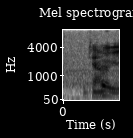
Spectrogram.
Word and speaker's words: Cherga: So this sausage or salami we actually bought while we were in Churga. Did I say it right? Churga, yeah.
